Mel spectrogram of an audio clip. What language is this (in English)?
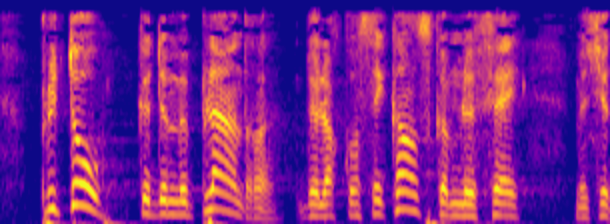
French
